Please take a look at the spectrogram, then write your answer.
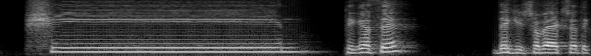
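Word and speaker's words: شين: জিহ্বার মধ্যখান তার বরাবর উপরে তালুর সাথে লাগিয়ে শা শা শব্দ করে আমরা এই অক্ষরটা উচ্চারণ করব। তিন আলিফটা নিয়া শিন, শিন।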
